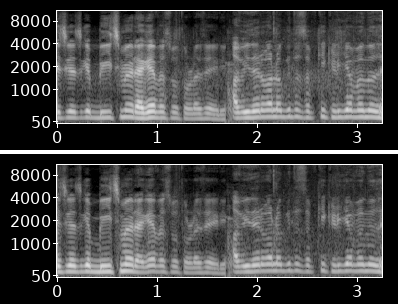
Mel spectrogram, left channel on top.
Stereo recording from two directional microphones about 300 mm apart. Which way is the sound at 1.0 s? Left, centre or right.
Centre.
